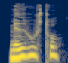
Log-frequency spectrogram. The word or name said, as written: medhustru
